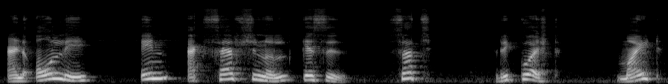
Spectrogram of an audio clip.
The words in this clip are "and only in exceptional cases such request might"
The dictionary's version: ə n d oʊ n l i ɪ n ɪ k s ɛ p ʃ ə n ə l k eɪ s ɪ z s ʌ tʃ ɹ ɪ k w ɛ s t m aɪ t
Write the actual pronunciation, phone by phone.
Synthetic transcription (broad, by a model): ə n d oʊ n l i ɪ n ɪ k s ɛ p ʃ ə n ə l k eɪ s ɪ z s ʌ tʃ ɹ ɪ k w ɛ s t m aɪ t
